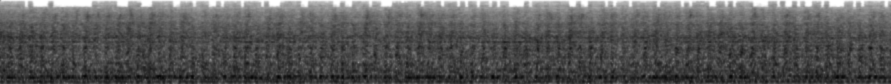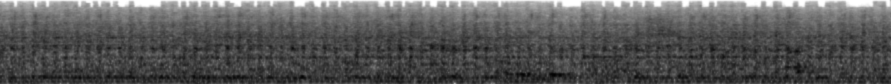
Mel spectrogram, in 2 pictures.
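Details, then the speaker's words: A person with cystic fibrosis does airway clearance in a stationary Hill-Rom high-frequency chest wall oscillation vest turned up to high air and shaking intensity: loud, steady, rapid mechanical rattling and air rush. "So this is gonna get a little loud, so I'm gonna try to speak loudly."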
